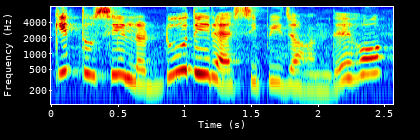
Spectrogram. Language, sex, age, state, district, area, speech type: Punjabi, female, 18-30, Punjab, Tarn Taran, urban, read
